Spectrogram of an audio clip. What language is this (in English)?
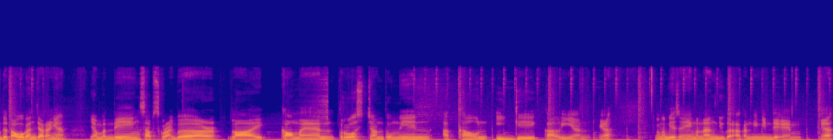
Indonesian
